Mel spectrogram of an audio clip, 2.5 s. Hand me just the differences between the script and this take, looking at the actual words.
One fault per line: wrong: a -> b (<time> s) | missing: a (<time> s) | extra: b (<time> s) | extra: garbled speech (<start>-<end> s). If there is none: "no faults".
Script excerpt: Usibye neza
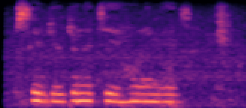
extra: ibyo nagiye nkora (0.6 s)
